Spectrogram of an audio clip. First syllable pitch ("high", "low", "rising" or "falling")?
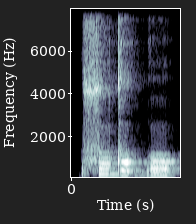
high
